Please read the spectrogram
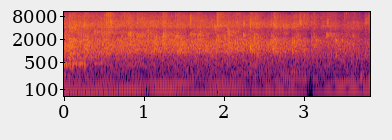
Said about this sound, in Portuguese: Dê uma linda salva de palmas para o Senhor.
